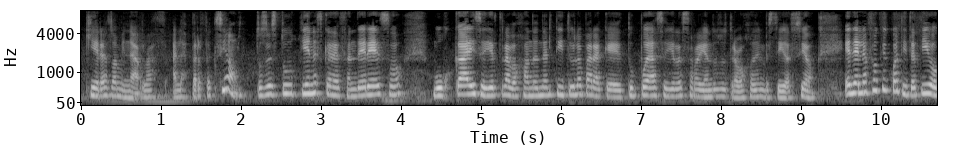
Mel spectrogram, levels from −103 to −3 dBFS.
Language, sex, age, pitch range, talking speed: Spanish, female, 20-39, 200-255 Hz, 180 wpm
